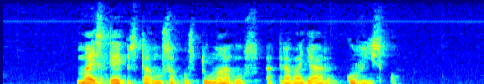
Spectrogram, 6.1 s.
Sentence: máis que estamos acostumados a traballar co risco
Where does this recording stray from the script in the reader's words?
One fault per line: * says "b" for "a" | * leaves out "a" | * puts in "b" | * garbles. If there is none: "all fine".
all fine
